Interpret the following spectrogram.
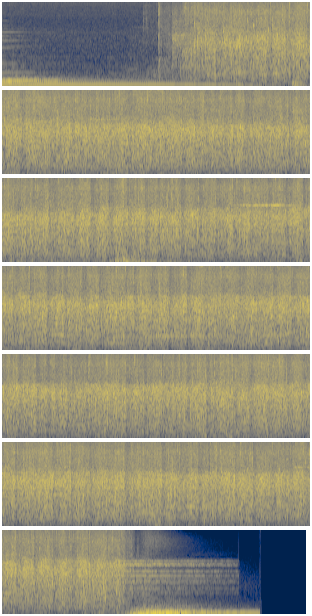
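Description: Audience applauding steadily. The applause begins about two seconds in, as the last held notes of acoustic guitar and voice die away, and runs on until nearly the end.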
